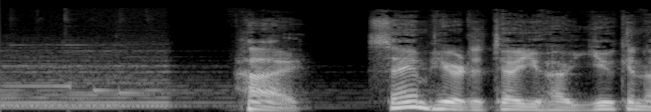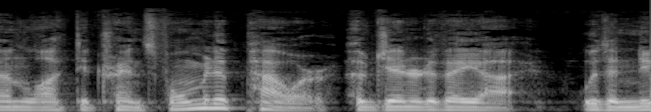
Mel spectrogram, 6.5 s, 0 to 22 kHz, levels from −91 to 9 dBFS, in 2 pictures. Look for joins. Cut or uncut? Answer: cut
